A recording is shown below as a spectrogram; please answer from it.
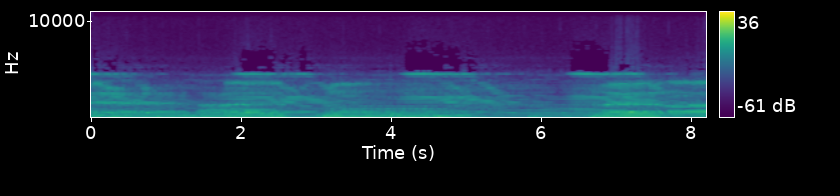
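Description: Male dhrupad singing of raga Adana: a slow, unmetred line of held notes joined by glides, over a steady tanpura drone.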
